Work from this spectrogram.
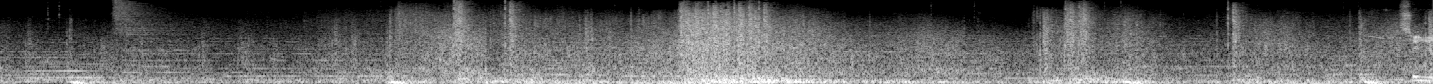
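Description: Naval battle in Empire: Total War with ship cannons booming in repeated, overlapping volleys, a heavy dense barrage swelling near the middle over constant battle noise.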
